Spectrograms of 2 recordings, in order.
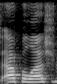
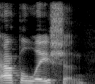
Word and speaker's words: Appalachian: Is it actually pronounced Appalachian or is it Appalachian? It just depends on where you're from. Yeah, that's what I thought Where too. you're from. Half of the people will tell you it's Appalachian, and then other people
